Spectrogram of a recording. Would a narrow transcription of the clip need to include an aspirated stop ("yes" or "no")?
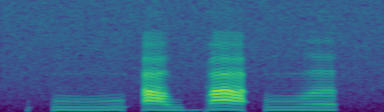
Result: no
